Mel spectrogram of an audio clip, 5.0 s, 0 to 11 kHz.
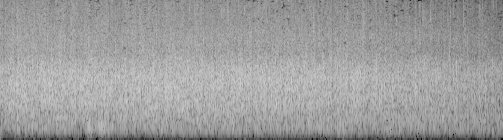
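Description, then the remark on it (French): A crowd of audience members aged 30 or older, answering a performer's question by applause, claps steadily in sustained, dense applause for about five seconds, loud and even throughout, easing off only slightly at the very end. No voices stand out. “Et c'est parce que là, tous ceux qui viennent d'applaudir, ils savent un truc que les autres, vous ne savez pas.”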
